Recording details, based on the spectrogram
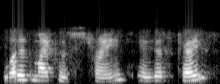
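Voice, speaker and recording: Gravelly male instructor, phone-like audio. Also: high voice, steady tone, normal speed. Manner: asks questions and answers them himself. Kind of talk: spreadsheet tutorial lecture, explaining step by step.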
